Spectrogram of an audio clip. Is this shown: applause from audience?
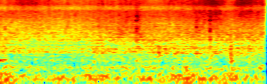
no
